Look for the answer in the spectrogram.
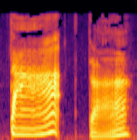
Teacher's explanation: The first word 达 is D-A, second tone, go up.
